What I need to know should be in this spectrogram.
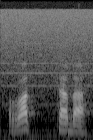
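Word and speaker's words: رتَّبَ: Put the shadda on the ta now. Rattaba. Rattaba. You hear the ta? I'm holding that ta sound.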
